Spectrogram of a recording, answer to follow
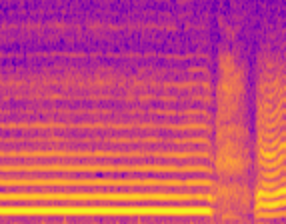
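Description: A woman's singing voice holding one long, high, steady note; it breaks off about a second and a half in for a quick breath, and the next phrase starts with vibrato.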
